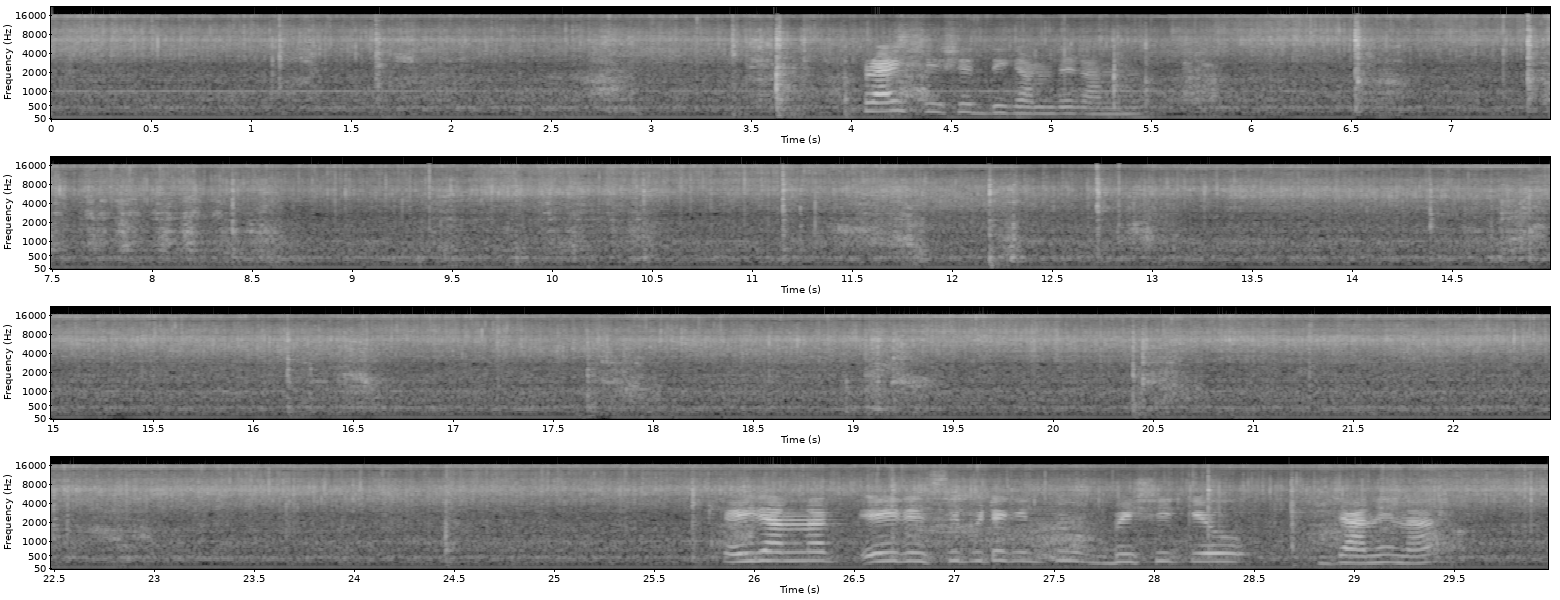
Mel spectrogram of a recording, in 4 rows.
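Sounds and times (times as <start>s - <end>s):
food sizzling in oil: 0.0s - 29.9s
metal spatula scraping pan: 7.4s - 8.7s, 11.3s - 13.2s, 14.6s - 15.0s, 26.7s - 27.8s.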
